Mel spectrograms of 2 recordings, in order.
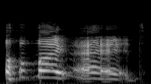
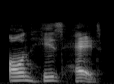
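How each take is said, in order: First: High, slow, wailing wolf voice; wolf wails as the basket hits him; wolf's pained cry. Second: Said in the usual way. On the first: A narrator's reading. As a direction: drag it out like a hurt, indignant wolf.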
